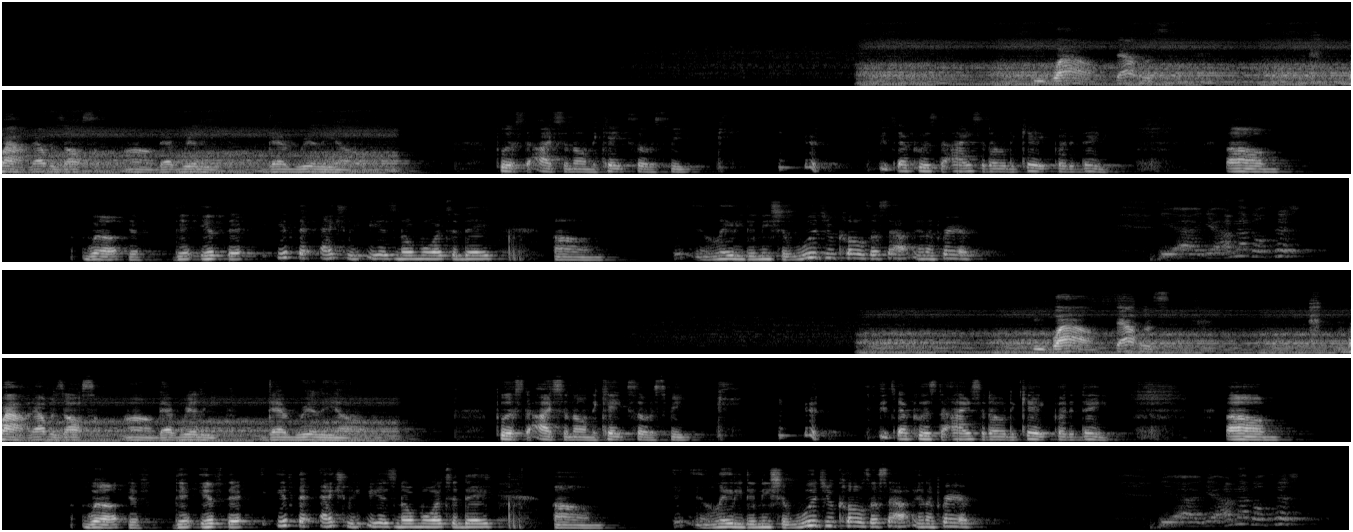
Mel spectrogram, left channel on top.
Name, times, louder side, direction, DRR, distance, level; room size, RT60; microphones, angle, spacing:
voice 1, 5.9-9.7, left 1 dB, 55° left, 6.8 m, -65 dB
sound 1, 8.5-17.5, left 1 dB, 80° left, 1.5 m, -37 dB
voice 2, 10.3-11.7 13.1-15.7 16.1-17.3 18.5-20.4 20.6-20.8 21.3-21.6 22.3-24.5 24.8-25.3 25.7-26.3 27.8-28.4 28.7-29.4 29.7-33.0 33.7-36.7, right 4 dB, 45° right, 0.4 m, -27 dB
voice 3, 38.1-40.0, equal, 15° left, 7.4 m, -43 dB
23.5 x 8.2 x 4.9 m
head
